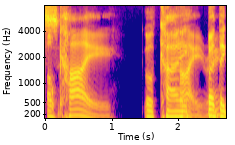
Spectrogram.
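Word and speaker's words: chi: that like Union Union key cuz the the cross is actually it's pronounced key because it's oh okay it's the the uh the Greek alphabet yeah yeah it's oh Kai well Kai but they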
